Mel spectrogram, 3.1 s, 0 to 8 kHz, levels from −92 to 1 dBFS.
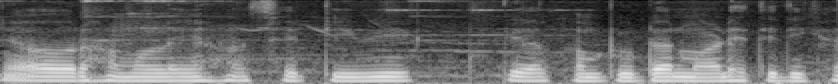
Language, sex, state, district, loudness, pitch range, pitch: Chhattisgarhi, male, Chhattisgarh, Rajnandgaon, -15 LUFS, 130-140 Hz, 135 Hz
